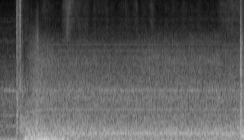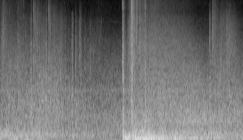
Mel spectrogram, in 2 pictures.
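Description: Warship guns firing high explosive shells in World of Warships, from the Eendracht, a low caliber gun ship, boom repeatedly in heavy rumbling salvos, with a few sharp reports over continuous loud engine and water noise.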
